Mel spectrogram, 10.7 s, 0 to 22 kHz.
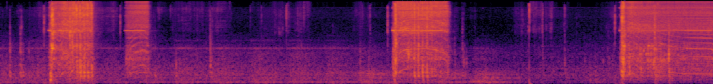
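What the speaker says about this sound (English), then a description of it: "now we're going to move on to our Phillips screws in the back" Three bursts of a cordless power drill backing Phillips screws out of the rear inner fender liner on a 2003-2011 Honda Element, each whir lasting about half a second to a second, close by over a quiet garage background.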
